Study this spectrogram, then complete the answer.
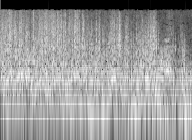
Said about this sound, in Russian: Ветер сейчас такой.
